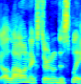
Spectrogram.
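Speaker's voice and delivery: ordinary talk, nothing marked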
